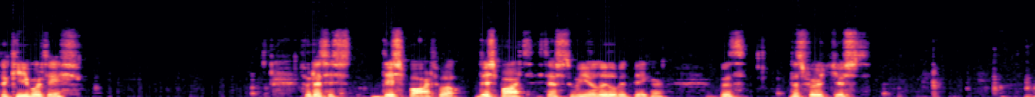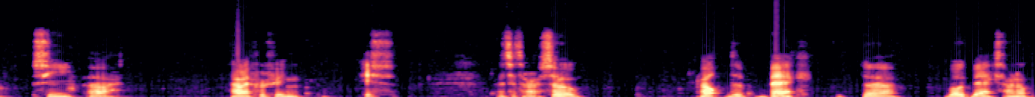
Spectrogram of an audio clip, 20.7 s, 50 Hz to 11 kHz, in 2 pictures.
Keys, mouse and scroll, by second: 8.5 a.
